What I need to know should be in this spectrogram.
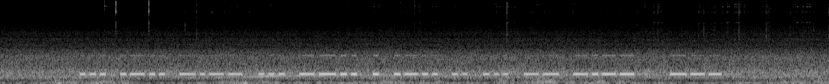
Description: Morse code, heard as a keyed tone, hand-sent with a straight key, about 24 wpm, 480 Hz, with radio static, a narrow filter, room echo and street noise. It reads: SLYSZELISMY O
